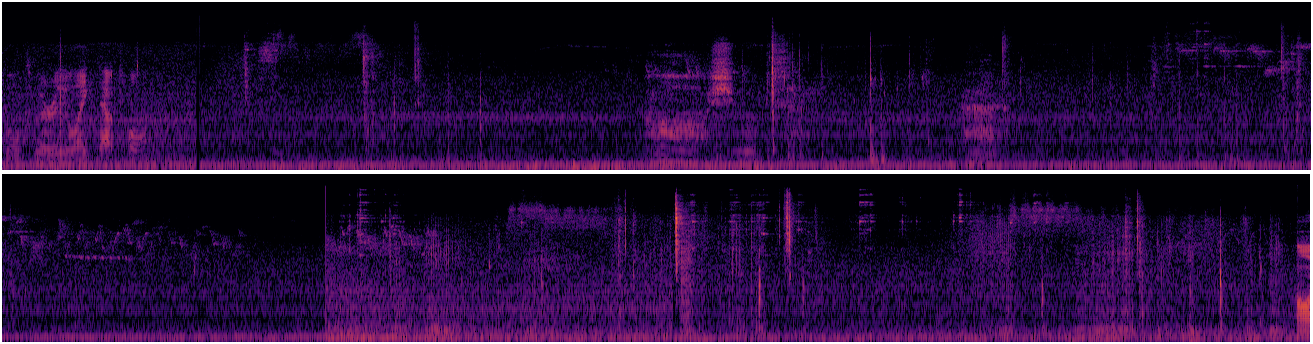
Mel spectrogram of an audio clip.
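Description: Steady electrical hum of a power substation, a low drone with fainter higher tones held throughout. A man's voice murmurs briefly a few times, and small clicks come now and then.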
